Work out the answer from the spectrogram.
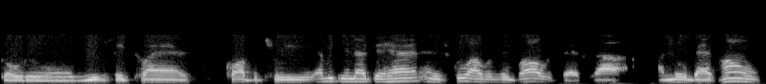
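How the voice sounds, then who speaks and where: A man's voice: on the low side, moderate pace, no echo. A man from Honduras, earnestly answering interview questions and repeating words as he starts. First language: Spanish. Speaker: guest, hip-hop artist. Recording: tinny phone-like line, dry.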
